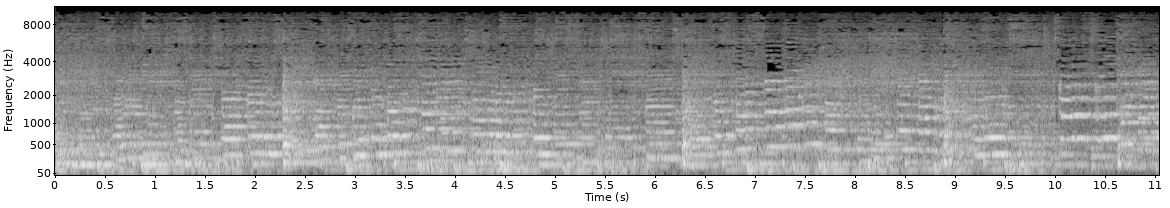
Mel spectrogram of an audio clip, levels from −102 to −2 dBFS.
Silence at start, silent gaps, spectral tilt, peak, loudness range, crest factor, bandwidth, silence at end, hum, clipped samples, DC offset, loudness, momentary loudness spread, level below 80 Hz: 0 s; none; -6 dB/octave; -2 dBFS; 2 LU; 16 dB; 10 kHz; 0 s; none; under 0.1%; under 0.1%; -19 LUFS; 5 LU; -38 dBFS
